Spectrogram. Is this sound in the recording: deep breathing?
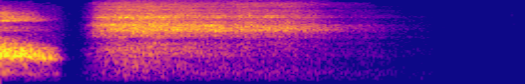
yes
